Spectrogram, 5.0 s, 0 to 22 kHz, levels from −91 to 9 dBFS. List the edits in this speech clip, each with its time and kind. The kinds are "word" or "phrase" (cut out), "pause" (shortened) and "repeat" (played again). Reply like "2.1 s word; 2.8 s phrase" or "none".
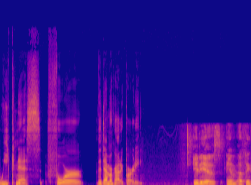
none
